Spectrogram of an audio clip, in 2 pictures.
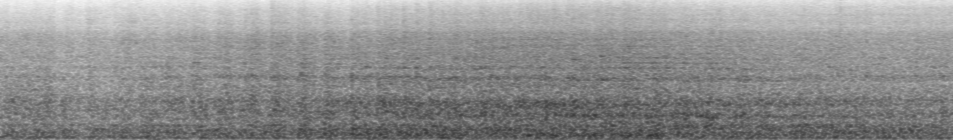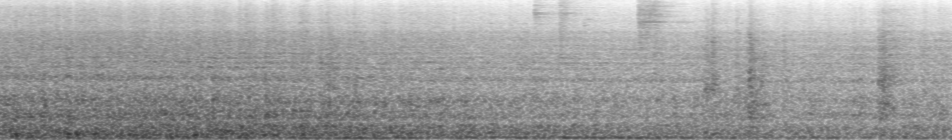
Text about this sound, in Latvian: Vai tas ir tikai tie prečinieki? Prečinieki divreiz nedēļā iet arī pasažieru vilciens.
